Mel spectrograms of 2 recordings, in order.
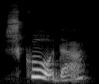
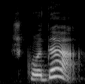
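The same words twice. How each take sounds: First: Шкода with ШКО leaned on, loud; Шкода as ШКО-да, rising at the end; stress on first syllable. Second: Шкода with ДА punched loud; шкода as шко-ДА, end stressed; stress on second syllable. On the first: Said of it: "when you put stress on the first syllable". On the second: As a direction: lean hard on the final syllable of шкода. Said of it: "When you stress the second syllable". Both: Shown as a demonstration.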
